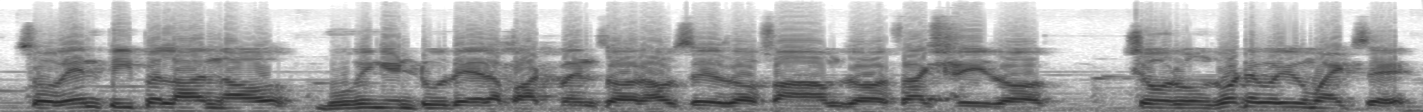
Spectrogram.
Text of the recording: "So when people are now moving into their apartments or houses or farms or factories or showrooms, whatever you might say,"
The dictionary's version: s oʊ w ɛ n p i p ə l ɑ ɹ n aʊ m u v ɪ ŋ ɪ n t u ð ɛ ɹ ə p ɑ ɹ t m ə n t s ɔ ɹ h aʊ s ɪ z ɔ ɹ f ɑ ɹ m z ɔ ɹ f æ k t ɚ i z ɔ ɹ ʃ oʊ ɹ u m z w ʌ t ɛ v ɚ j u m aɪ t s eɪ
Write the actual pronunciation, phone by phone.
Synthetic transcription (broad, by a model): s oʊ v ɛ n p i p ə l ɑ ɹ n aʊ m u v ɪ ŋ ɪ n t u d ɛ ɹ ə p ɑ ɹ t m ə n t s ɔ ɹ h aʊ s ɪ z ɔ ɹ f ɑ ɹ m z ɔ ɹ f æ k t ɚ i z ɔ ɹ ʃ oʊ ɹ u m z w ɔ t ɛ v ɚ j u m aɪ t s eɪ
